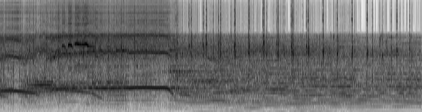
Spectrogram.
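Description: Wedding guests cheering with long, drawn-out whoops for about three and a half seconds, then clapping in a steady beat of about three claps a second, with music underneath.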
